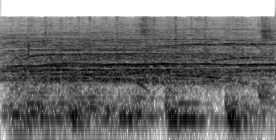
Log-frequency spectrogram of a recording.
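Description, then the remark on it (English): A large crowd cheers loudly and continuously for five judges coming on stage, with whoops and shouts rising over a dense wash of applause, sustained throughout. “Give it up for all your judges.”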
